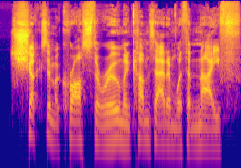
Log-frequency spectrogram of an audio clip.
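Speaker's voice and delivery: ordinary delivery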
